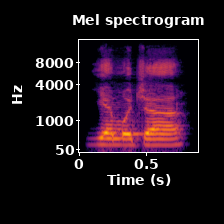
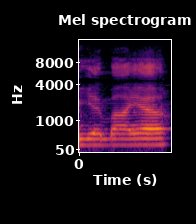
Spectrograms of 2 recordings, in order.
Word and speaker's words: Yemoja: Um, so a bit about the origin story of Oko, and this is where Yemoja or Yemaya, there's sort of more diaspora pronunciation.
